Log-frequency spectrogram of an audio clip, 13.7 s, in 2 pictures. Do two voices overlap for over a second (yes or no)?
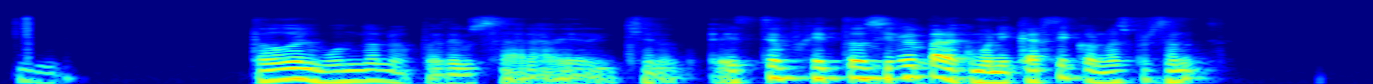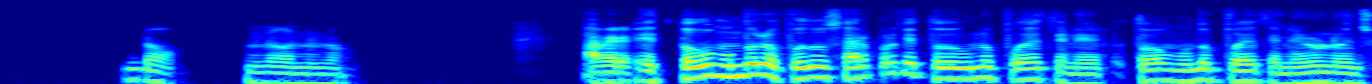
no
